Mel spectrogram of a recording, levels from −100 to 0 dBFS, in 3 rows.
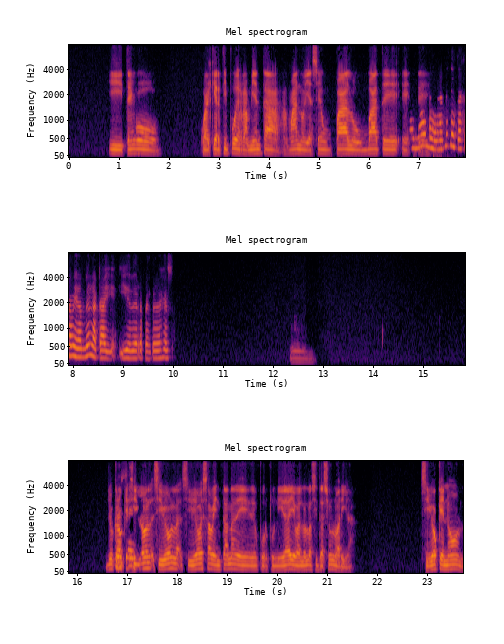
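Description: A speech recording with a few echo-canceller problems. The first is speech suppressed in double talk, a short dip from 6.79 to 6.86 s where the voice drops by around 20 dB. It likely happens because the canceller heard the far side at the same moment and turned the near talker down with it. At 12.85 to 12.99 s the room tone sinks by about 7 dB for roughly 150 ms, then comes back. That's background gated by the echo canceller, which clamped the mic while the loudspeaker was playing. Then there's an echo leak at 16.92 s: a brief scrap of the voice returns 237 ms late, roughly 20 dB under the speech, likely residual loudspeaker pickup the canceller failed to remove. Right after it, from 16.98 to 17.28 s, the voice is suppressed in double talk again, dipping by around 10 dB over about 200 ms. Nothing comes through above 8 kHz, which fits a G.722 call path.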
